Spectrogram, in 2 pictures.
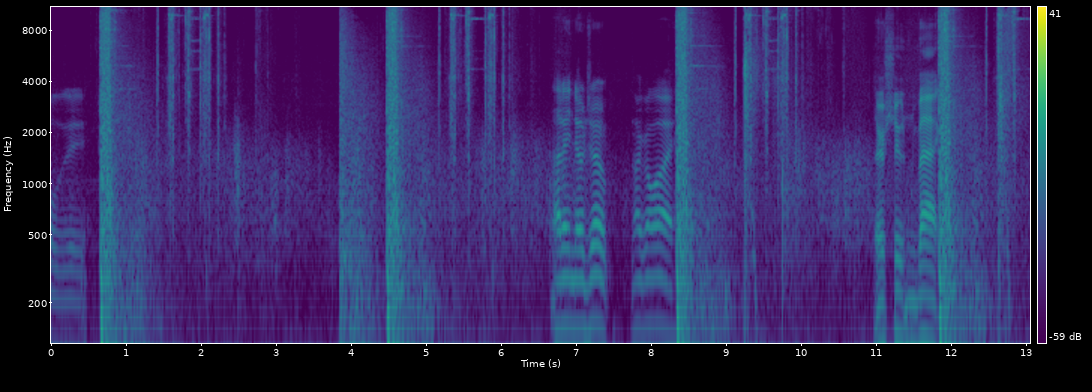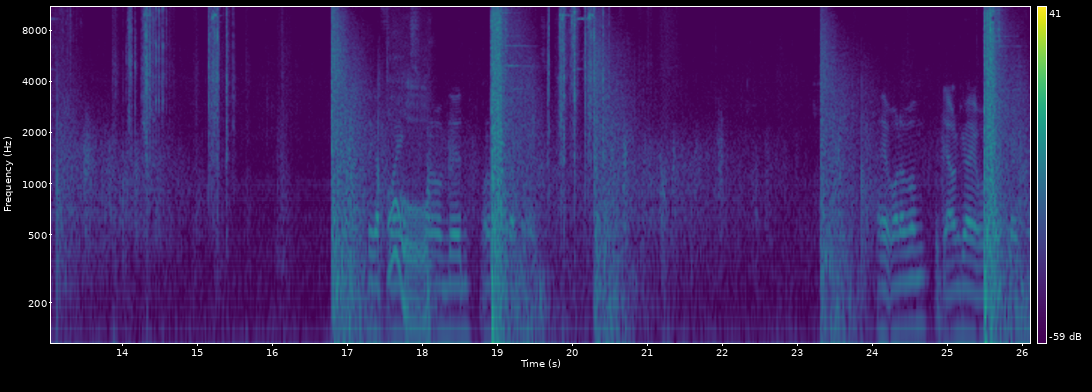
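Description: Loud rifle shots crack with a rolling echo.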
